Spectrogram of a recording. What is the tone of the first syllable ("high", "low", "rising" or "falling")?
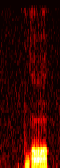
low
